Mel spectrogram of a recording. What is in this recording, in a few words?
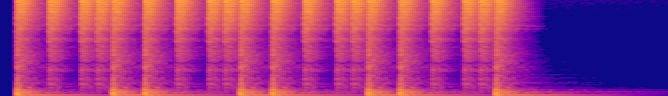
cymbal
